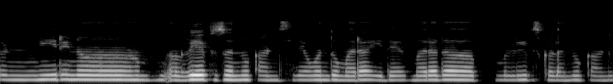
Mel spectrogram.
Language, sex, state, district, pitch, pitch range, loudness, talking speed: Kannada, female, Karnataka, Dharwad, 205 Hz, 200-215 Hz, -19 LUFS, 105 wpm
